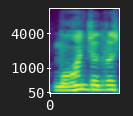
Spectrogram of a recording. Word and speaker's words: मोहनजोदड़ो: मोहनजोदड़ो भी कहते हैं मोहनजोदड़ों मोहनजोदड़ों शब्दों का सही उच्चारण मोहनजोदड़ों होता है जिसका सिंधी भाषा में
